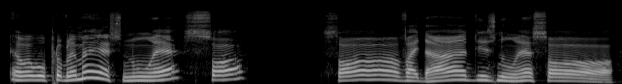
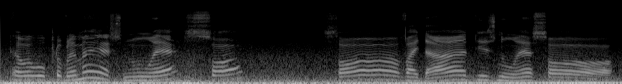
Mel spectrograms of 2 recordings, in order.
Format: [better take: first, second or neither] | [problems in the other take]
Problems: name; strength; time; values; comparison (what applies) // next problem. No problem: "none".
first | low rumble; noticeable; throughout; 10 dB below the speech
